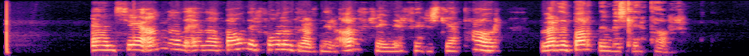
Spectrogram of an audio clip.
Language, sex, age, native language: Icelandic, female, 40-49, Icelandic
